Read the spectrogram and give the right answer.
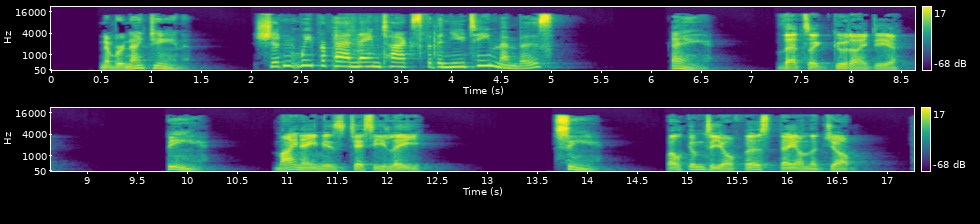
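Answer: A: That's a good idea.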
